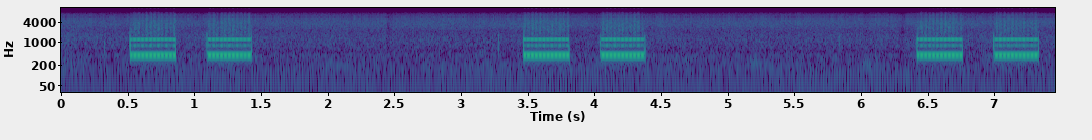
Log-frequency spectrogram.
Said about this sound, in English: I'm ringing the garage.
